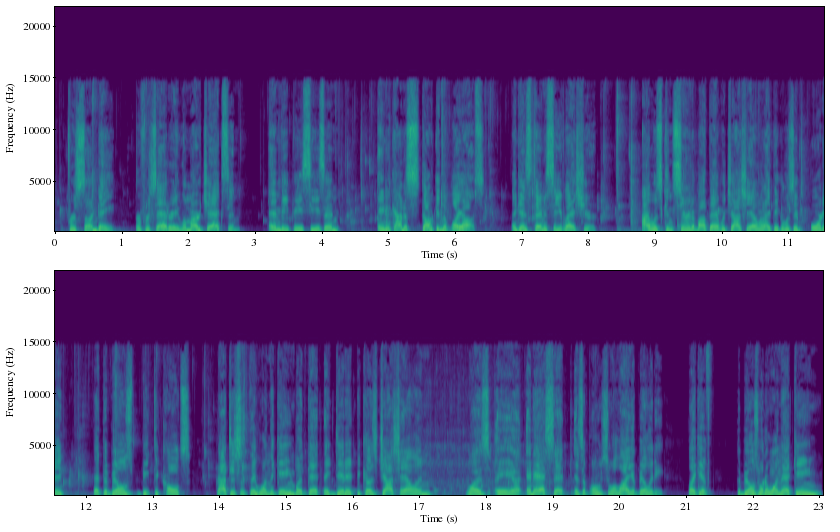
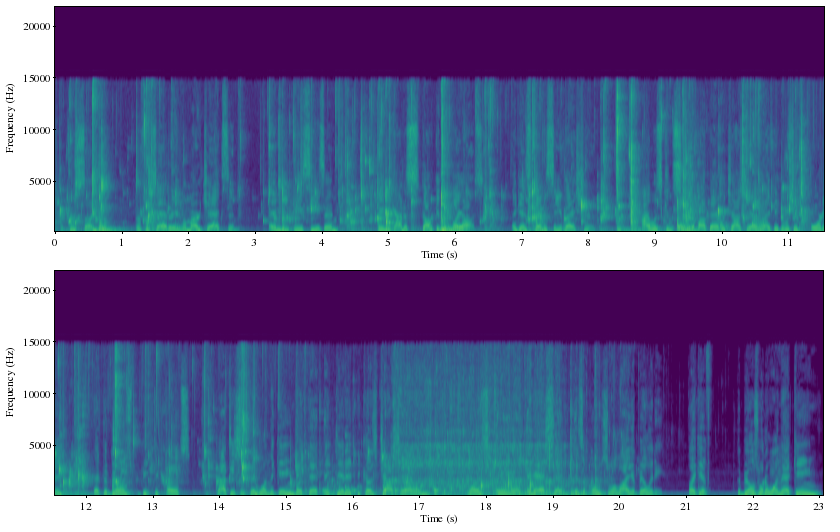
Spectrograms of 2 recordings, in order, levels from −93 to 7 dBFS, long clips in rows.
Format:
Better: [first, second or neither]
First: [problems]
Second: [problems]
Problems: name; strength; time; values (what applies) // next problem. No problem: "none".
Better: first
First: household noises; faint; throughout; 25 dB below the speech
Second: household noises; loud; throughout; as loud as the speech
